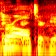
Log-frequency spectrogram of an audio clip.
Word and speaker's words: Berhalter: I want to look at the coach, Greg Berhalter. Is that how you pronounce it? – Berhalter, yeah.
